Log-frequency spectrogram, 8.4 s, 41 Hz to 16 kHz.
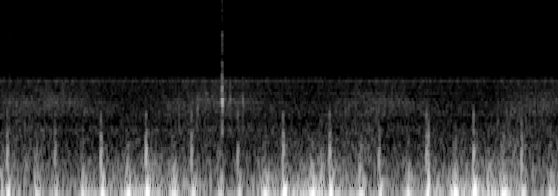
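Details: Real heartbeat recorded up close on the chest with binaural microphones for a relaxation recording: deep, muffled, steady thuds at roughly 70 per minute with a soft background hum; a heartbeat.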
